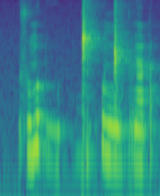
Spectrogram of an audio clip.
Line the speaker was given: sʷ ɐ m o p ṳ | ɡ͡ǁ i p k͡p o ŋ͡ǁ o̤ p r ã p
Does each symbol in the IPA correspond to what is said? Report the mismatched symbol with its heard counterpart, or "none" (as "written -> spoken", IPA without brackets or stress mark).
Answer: none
